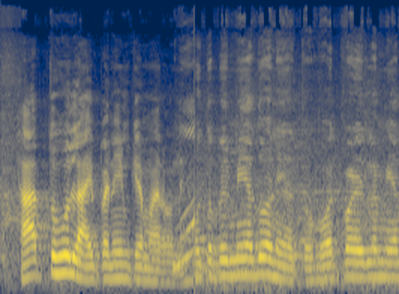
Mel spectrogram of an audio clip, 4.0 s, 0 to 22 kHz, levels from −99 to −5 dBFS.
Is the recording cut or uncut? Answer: cut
